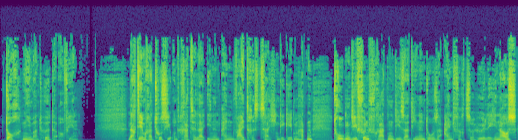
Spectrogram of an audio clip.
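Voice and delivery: plain reading voice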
